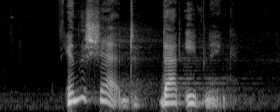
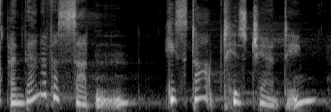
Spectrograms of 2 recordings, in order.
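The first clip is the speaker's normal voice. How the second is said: hushed. A narrator's reading. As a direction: drop to a tense whisper. Sudden hush in narration.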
